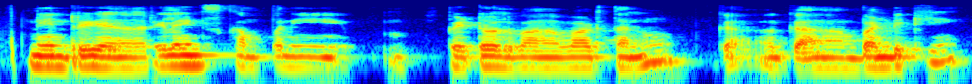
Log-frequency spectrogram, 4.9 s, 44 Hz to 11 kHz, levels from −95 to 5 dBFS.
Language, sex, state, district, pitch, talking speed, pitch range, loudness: Telugu, male, Andhra Pradesh, Anantapur, 140 Hz, 125 wpm, 130-190 Hz, -18 LUFS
